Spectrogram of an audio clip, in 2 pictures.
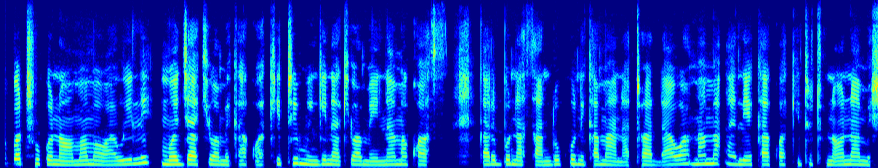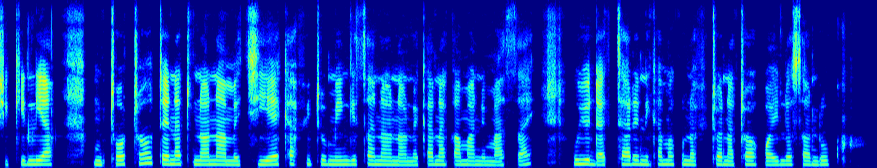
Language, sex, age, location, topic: Swahili, female, 18-24, Nakuru, health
